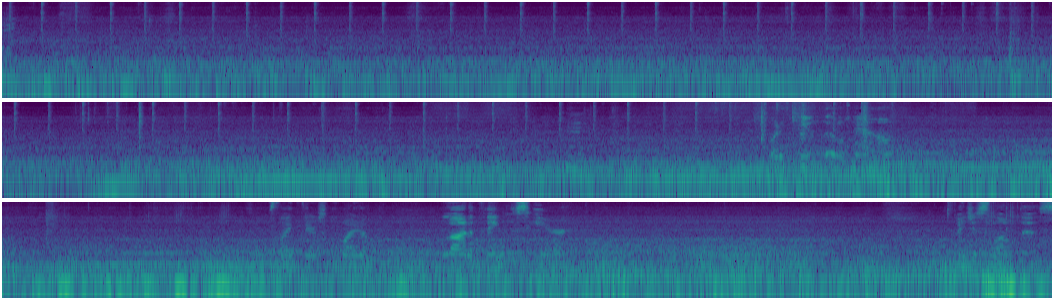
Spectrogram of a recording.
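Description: Minivan driving along a road, heard from inside the cabin: steady engine and road rumble that grows louder about halfway through as the van picks up speed. A few short higher-pitched sounds come in later on.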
